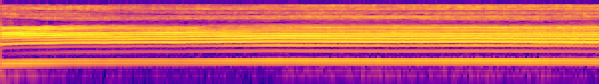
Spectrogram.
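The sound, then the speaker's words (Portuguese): A person imitates a cow's moo to send cows away, one long steady, low, drawn-out voiced tone that holds its pitch without a break. “Atenção, isto não é uma vaca, isto é uma pessoa. Impressionante. Para elas irem embora. Ok, há vários mugidos, este é um mugido de base.”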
